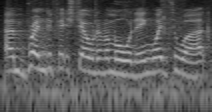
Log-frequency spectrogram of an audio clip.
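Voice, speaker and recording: A woman's voice: a little high, quick pace, fairly bright tone, a little hiss or hum, rough recording. An English woman co-presenting on TV in casual, chatty banter.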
